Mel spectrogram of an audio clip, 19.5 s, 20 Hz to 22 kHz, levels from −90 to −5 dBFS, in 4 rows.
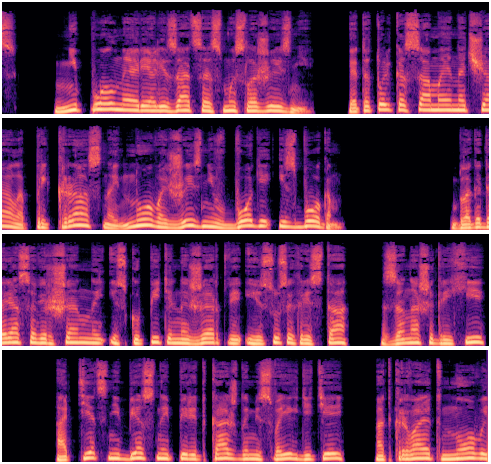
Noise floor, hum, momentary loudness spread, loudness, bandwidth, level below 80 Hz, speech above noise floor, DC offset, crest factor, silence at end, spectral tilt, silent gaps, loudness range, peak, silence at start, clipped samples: under -90 dBFS; none; 6 LU; -17 LUFS; 16 kHz; -50 dBFS; over 75 dB; under 0.1%; 12 dB; 0 s; -6 dB/octave; 8.33-8.38 s; 2 LU; -4 dBFS; 0 s; under 0.1%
